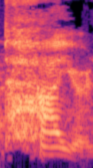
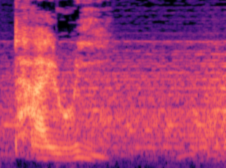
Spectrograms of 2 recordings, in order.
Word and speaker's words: Tyre: King Hiram of attire tire that is e-y-r-e pronounced by Americans Tyree as in Tyree Nichols who was beaten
